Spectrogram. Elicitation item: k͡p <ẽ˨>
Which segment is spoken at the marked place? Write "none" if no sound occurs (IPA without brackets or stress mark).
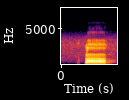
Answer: ẽ˨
